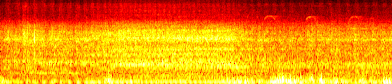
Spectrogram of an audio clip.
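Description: A motorcycle idles nearby as it is parked near a village fair, giving a steady, close engine rumble with a slight surge toward the end and no speech.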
